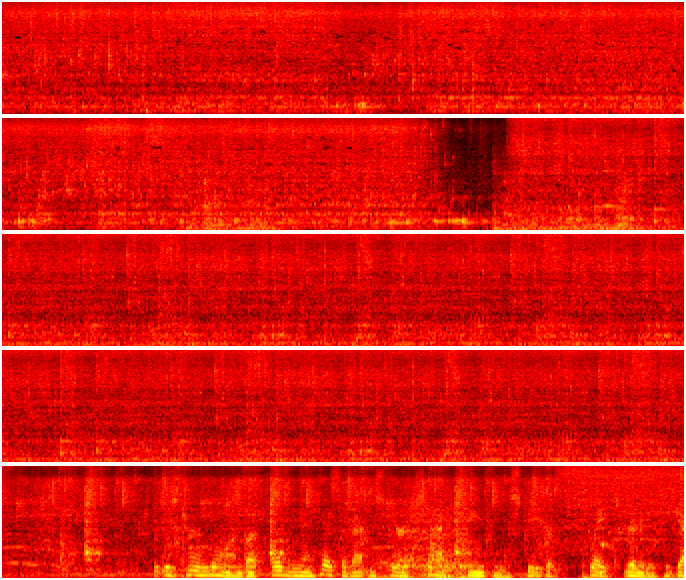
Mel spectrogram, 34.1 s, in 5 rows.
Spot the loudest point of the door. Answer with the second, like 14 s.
32 s.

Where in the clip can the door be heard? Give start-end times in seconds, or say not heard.
8.7-9.7, 11.7-13.2, 31.0-32.0.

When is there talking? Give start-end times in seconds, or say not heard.
28.8-34.0.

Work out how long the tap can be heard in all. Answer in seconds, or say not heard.
34 s.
